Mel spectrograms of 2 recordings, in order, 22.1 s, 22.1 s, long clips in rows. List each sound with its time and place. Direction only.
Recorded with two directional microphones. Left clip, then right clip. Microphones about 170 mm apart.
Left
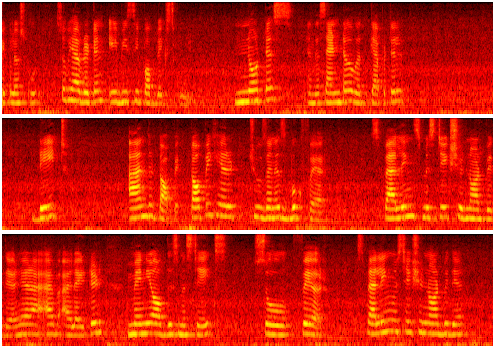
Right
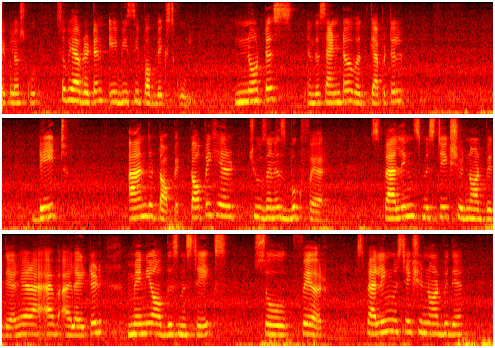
0.0 s a woman's voice: 15° right (ahead or behind)
3.6 s a woman's voice: 25° right (ahead or behind)
7.9 s a woman's voice: 25° right (ahead or behind)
